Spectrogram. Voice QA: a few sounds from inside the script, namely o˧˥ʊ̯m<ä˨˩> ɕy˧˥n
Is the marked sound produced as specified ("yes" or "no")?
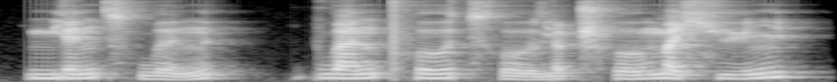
no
